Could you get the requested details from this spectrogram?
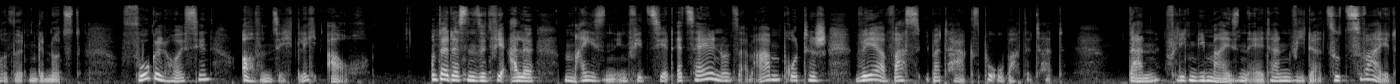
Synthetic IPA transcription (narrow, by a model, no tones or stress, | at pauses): əvʏɐdn̩ɡənʊ̰t͡st | foːɡl̩ɦɔʏsçənʔɔfn̩zɪ̰çtlɪçʔa̰ʊx | ʔʊntɐdɛsn̩zɪntv̥iːɐʔaləmaɪzn̩ɪ̰nfit͡siːɐtɛɐt͡sɛːlənʊnsa̰mʔa̰ːbm̩t̚b̥ʁoːtʰɪʃveːɐvasʔyːbɐtʰa̰ːɡsb̥əʔoːbaχtʰəthat | d̥anfliːɡŋ̩diːmaɪzn̩ʔɛ̰ltɐnviːdɐ̰t͡sut͡sv̥aɪt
